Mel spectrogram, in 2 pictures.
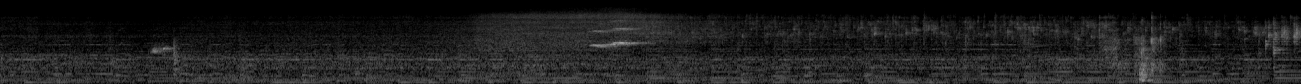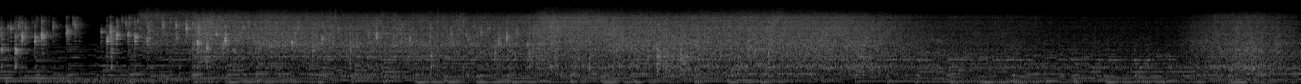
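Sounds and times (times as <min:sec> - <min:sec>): hot oil sizzling: 0:00.0 - 0:26.0.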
